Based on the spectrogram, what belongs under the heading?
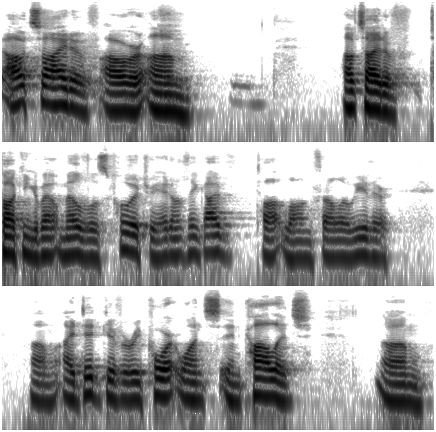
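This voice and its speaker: A man's voice: medium pitch, darkish tone. A man giving a literature lecture to a small live audience, talking in a conversational, self-deprecating way with frequent restarts. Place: room in a historic house with a live audience.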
